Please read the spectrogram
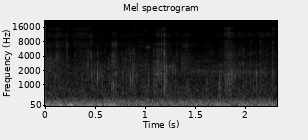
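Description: Faint footsteps on loose, rounded river stones: a few soft crunches and clicks over a low rumble.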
